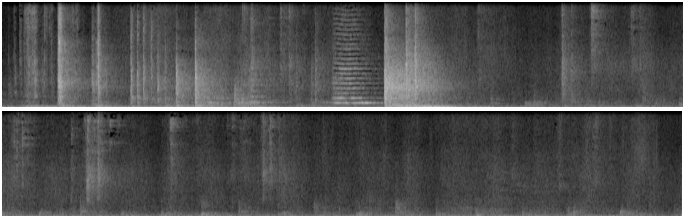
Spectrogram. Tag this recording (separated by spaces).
field-recording door opening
